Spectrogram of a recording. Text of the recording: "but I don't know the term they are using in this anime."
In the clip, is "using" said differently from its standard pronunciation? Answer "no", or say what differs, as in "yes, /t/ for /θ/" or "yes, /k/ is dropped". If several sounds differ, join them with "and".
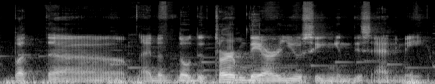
yes, /s/ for /z/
